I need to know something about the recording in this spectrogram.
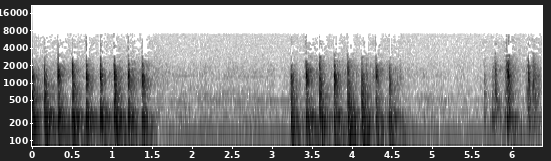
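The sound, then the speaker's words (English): Three bursts of rapid, hard knocking on a door, about seven raps each in the first two and a shorter flurry at the end, separated by brief quiet pauses with a low hum beneath. “Knock at the door.”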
